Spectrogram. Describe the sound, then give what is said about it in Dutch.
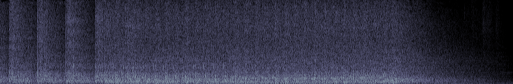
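Heavy gunfire shot into the air at a funeral: a few separate cracks, then a loud, dense, continuous roar of rapid shots that fades away at the end. “deze begrafenis waar dit schieten zo extreem was”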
